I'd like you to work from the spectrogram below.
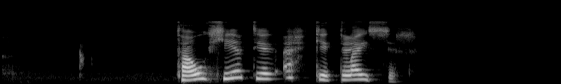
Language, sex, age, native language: Icelandic, female, 30-39, Icelandic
